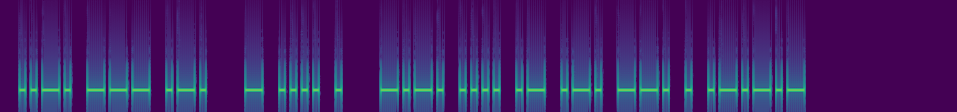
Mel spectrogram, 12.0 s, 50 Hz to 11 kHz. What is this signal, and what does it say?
Morse code, heard as a keyed tone, about 17 wpm, 700 Hz. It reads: FOR THE CHARGE.
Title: Sentences from Top 1300 Words 17wpm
